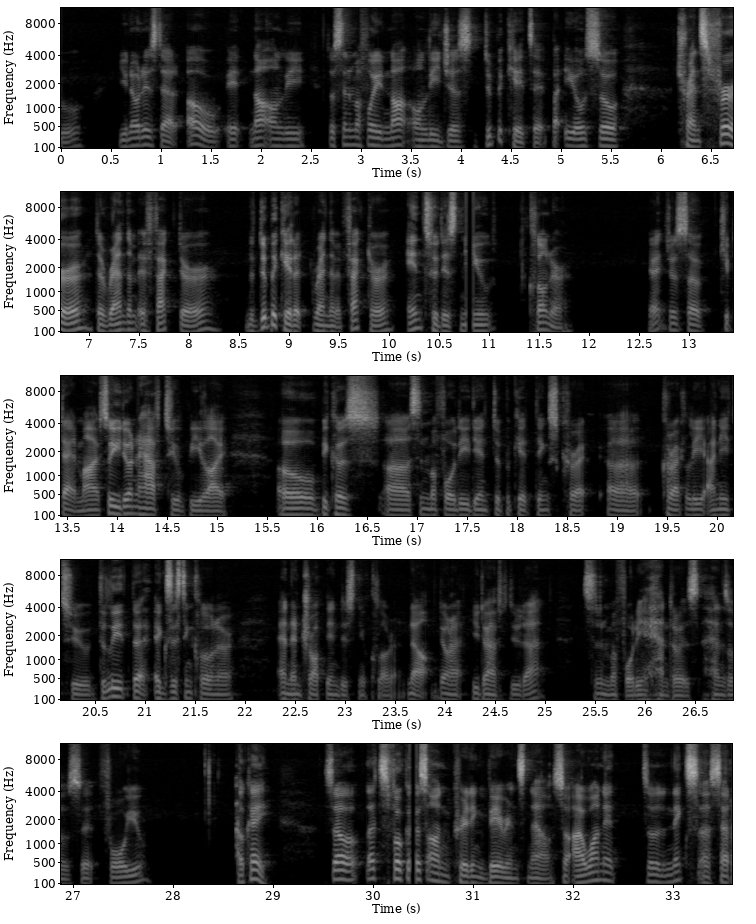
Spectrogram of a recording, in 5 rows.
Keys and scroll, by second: 0.0-0.2 typing.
